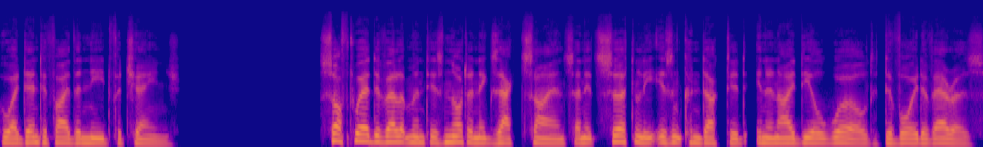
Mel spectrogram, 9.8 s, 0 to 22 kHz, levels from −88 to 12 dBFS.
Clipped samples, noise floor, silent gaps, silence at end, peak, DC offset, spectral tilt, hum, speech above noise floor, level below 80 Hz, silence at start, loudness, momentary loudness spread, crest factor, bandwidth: under 0.1%; under -90 dBFS; none; 0 s; -8 dBFS; under 0.1%; -7.5 dB/octave; none; over 67 dB; -66 dBFS; 0 s; -24 LUFS; 7 LU; 16 dB; 11 kHz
